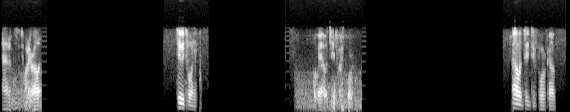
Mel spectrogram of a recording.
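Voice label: Police Northeast District Disp, radio; Raleigh; wake; p25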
